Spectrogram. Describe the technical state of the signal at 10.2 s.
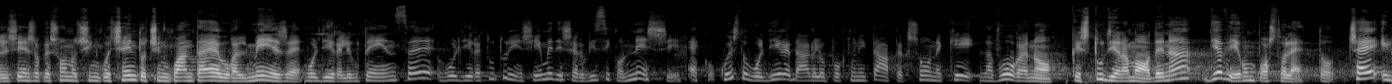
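At 10.2 s the sound carries zipper noise, running from 9.84 to 10.44 s. The level moves by about 15 dB in unsmoothed 2 dB jumps, around ten per second. Each jump leaves a small click, heard as a ticking zip over the sound.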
